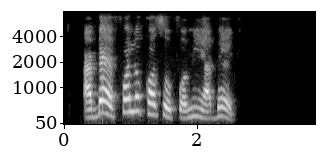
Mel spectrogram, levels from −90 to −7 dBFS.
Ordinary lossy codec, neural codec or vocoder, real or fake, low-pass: Opus, 24 kbps; none; real; 7.2 kHz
